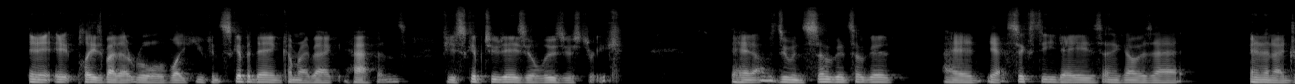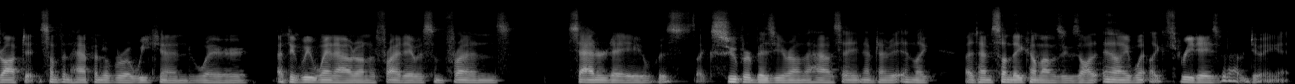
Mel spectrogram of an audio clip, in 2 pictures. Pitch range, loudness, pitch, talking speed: 100-110 Hz, -31 LUFS, 105 Hz, 235 wpm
